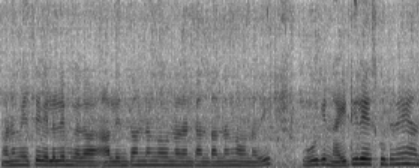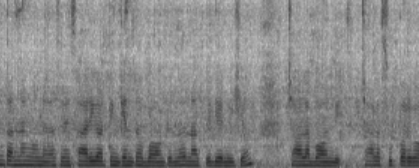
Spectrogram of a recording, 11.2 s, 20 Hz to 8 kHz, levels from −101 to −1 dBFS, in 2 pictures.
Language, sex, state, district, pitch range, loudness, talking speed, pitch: Telugu, female, Telangana, Nalgonda, 180-195 Hz, -20 LUFS, 155 wpm, 185 Hz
